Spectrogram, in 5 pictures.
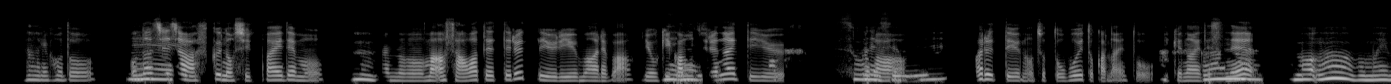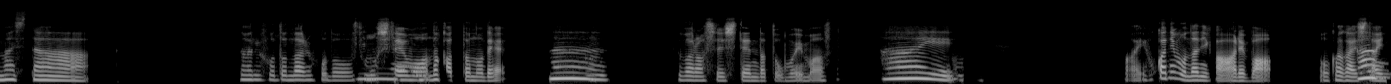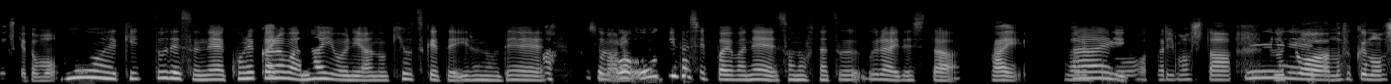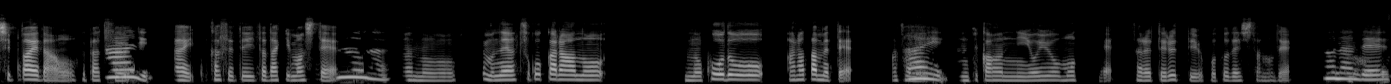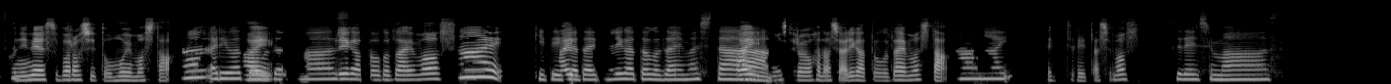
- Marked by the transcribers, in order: other noise
- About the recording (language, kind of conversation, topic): Japanese, podcast, 服の失敗談、何かある？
